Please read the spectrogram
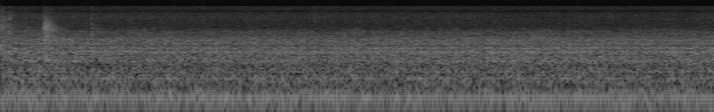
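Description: Steady low hum over a faint even hiss, the unchanging background noise of a small room, with one faint tick about a third of a second in.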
